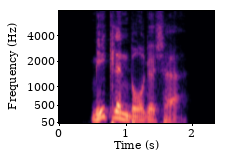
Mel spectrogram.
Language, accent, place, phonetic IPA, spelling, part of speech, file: German, Germany, Berlin, [ˈmeːklənˌbʊʁɡɪʃɐ], mecklenburgischer, adjective, De-mecklenburgischer.ogg
- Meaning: inflection of mecklenburgisch: 1. strong/mixed nominative masculine singular 2. strong genitive/dative feminine singular 3. strong genitive plural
